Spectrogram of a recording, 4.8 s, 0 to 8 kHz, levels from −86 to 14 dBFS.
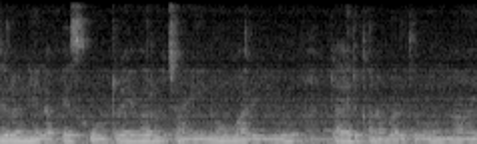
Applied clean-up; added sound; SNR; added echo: none; none; none; reverberation time 0.3 s.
